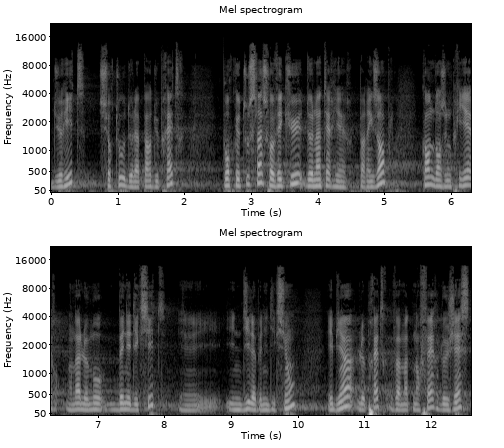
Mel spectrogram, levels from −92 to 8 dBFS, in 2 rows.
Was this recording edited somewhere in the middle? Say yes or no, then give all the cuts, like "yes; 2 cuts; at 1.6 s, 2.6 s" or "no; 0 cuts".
no; 0 cuts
